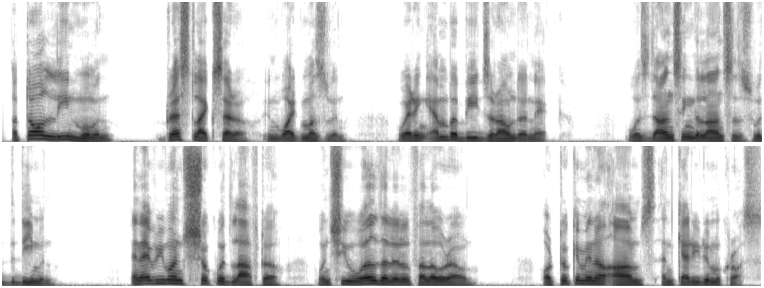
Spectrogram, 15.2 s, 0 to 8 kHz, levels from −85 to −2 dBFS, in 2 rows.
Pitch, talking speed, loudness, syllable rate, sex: 130 Hz, 180 wpm, -17 LUFS, 5.6 syllables/s, male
